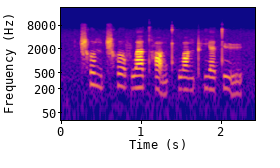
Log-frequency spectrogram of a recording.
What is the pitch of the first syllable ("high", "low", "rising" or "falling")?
falling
